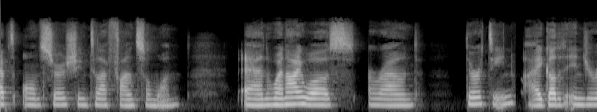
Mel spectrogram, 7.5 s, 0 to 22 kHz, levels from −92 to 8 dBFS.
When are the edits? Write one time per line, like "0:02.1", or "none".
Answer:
0:06.4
